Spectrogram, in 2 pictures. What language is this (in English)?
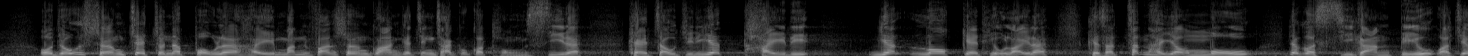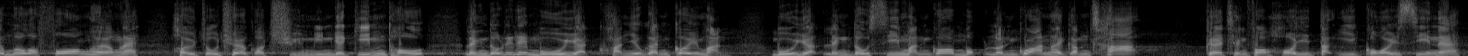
Cantonese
